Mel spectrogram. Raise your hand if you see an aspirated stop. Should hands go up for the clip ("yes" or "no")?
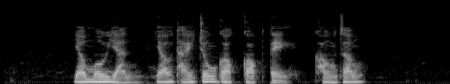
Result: yes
